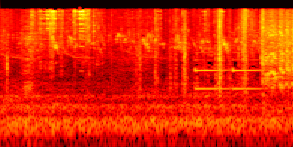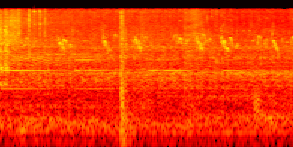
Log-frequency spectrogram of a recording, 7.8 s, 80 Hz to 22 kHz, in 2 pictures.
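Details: 2008 Ford F-350 Super Duty crew cab 4x4 diesel pickup, 152K miles, low idle hours, fresh batteries, fluids and filters: engine catches after a brief crank and settles into a steady, even diesel idle with no knocks or misses; normal healthy start.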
